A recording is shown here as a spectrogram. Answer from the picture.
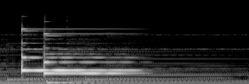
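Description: A two-note electronic ding-dong chime, high then lower, struck about a quarter-second apart and ringing out over about a second, over soft background music. It is the quiz's answer-reveal signal for the correct choice.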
